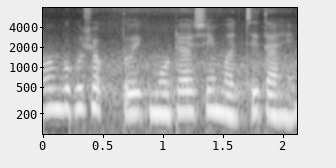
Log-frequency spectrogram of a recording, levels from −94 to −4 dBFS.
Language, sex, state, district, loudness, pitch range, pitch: Marathi, female, Maharashtra, Solapur, -13 LUFS, 200-230 Hz, 215 Hz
